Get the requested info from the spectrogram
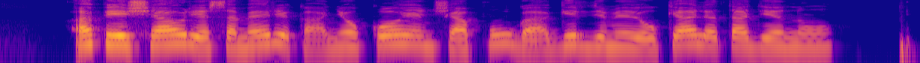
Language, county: Lithuanian, Alytus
